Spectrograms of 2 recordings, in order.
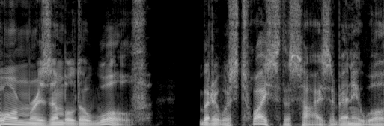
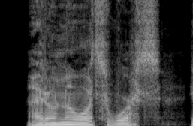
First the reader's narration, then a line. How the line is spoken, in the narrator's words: said through clenched teeth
